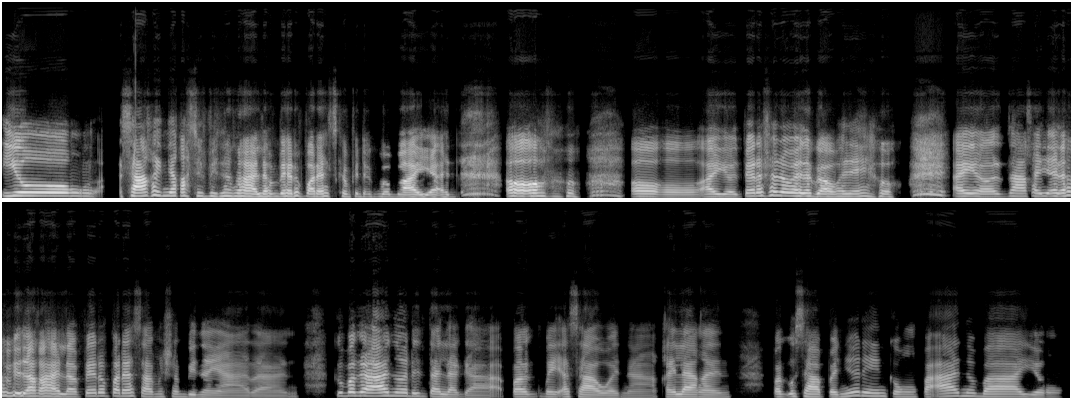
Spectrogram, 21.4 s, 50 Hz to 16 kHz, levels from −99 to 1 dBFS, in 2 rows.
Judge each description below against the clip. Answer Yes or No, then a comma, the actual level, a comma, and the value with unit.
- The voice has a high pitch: Yes, high, 215 Hz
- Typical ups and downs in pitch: Yes, average, 4.5 semitones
